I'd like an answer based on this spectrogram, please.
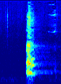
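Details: A single deep, full bark from Jeta, a Rhodesian Ridgeback, alerting to a cat she senses nearby; one sharp, rich burst with a quick tapering tail, in otherwise near silence.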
